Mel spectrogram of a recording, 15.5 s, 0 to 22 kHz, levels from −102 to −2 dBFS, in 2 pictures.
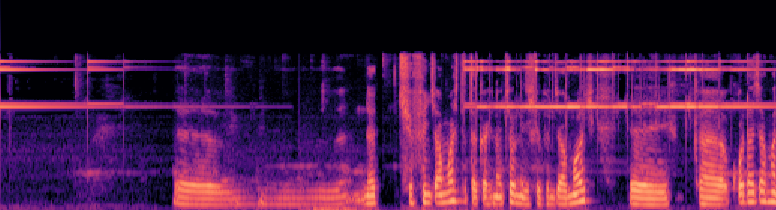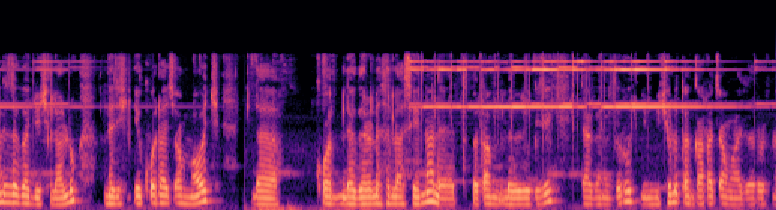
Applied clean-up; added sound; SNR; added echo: neural mask model RNNoise.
